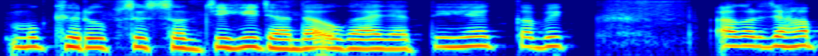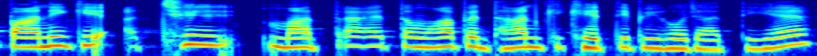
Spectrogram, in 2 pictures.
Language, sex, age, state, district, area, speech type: Hindi, female, 45-60, Uttar Pradesh, Sonbhadra, rural, spontaneous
